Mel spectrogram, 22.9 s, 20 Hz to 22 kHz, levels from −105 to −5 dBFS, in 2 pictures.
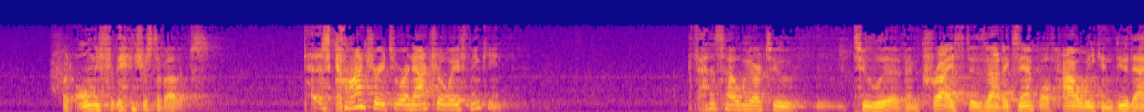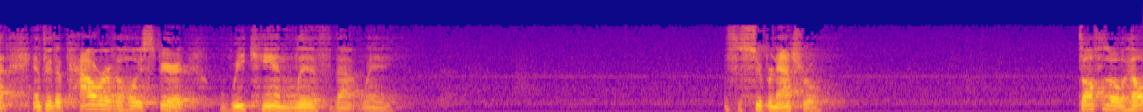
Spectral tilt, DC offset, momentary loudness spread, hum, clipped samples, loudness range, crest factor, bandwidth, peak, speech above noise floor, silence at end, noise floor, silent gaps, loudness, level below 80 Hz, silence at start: -6 dB/octave; under 0.1%; 16 LU; none; under 0.1%; 9 LU; 20 dB; 8.6 kHz; -2 dBFS; 39 dB; 0 s; -59 dBFS; none; -20 LUFS; -58 dBFS; 0.5 s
